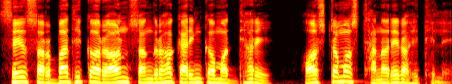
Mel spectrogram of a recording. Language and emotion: Odia, neutral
